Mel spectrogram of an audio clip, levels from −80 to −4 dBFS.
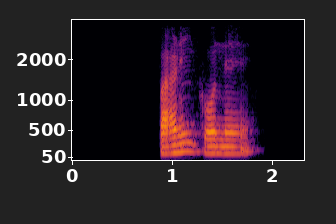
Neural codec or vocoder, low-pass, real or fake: codec, 16 kHz in and 24 kHz out, 1 kbps, XY-Tokenizer; 3.6 kHz; fake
